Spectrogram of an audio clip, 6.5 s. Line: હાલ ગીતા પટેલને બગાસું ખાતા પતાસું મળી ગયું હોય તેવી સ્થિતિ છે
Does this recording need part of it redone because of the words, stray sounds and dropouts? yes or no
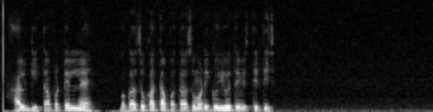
no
